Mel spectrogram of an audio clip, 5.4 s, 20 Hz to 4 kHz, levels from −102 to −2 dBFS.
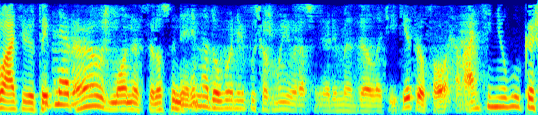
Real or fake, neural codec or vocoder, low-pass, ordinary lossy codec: fake; codec, 16 kHz, 0.5 kbps, X-Codec, WavLM features, trained on Multilingual LibriSpeech; 3.6 kHz; AAC, 16 kbps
